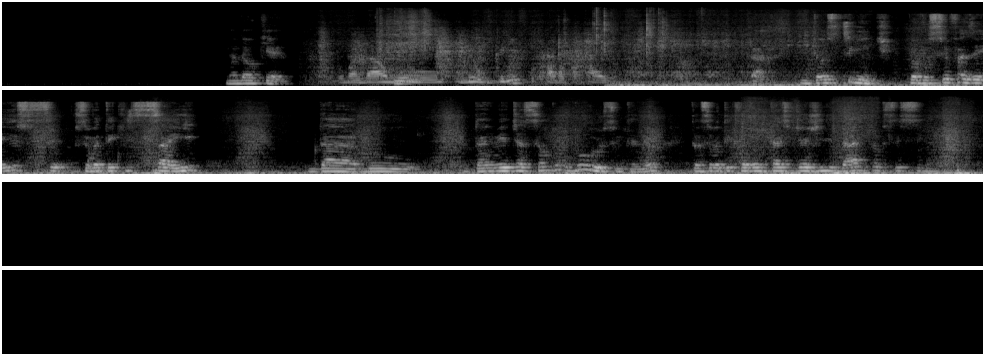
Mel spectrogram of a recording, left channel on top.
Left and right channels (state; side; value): silent; right; 55 dB below the other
